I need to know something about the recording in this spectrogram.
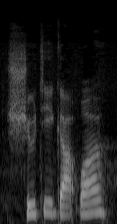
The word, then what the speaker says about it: Ncuti Gatwa: in fact before uh I believe his name is actually pronounced shuy gwa I've been saying and couti in the past but I believe it's shuti so we're just going to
